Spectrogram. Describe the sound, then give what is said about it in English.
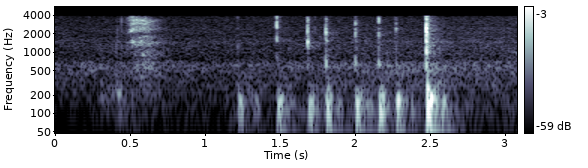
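Typing on a computer keyboard: a quick burst of crisp keystroke clicks follows a faint earlier rustle, fairly quiet throughout. “I can't type today.”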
